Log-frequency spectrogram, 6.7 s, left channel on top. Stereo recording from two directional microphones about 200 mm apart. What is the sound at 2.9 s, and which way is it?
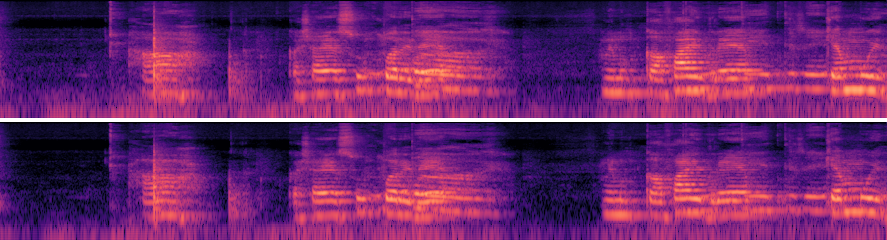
A woman's voice, 15° right (ahead or behind).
